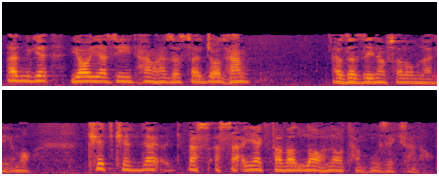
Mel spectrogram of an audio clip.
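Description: A man with a high, gravelly voice and a very husky edge delivers a preaching talk on a TV program. He is emphatic and builds his case step by step, asking rhetorical questions. The sound is dull and lo-fi, like an old broadcast. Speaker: religious guest speaker.

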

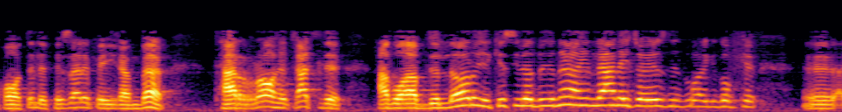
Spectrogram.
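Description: A male cleric delivers a preaching talk on a TV program. His voice sits a little high and is husky. He drives home each point with emphasis and rhetorical questions, and the sound is dull and lo-fi. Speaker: cleric guest on religious TV program.

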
